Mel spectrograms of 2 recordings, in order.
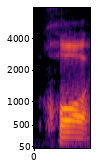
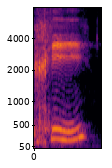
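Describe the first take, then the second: First: The kh sound is heavy and full. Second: The kh sound is light and thin. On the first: The speaker calls it right. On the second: The speaker calls it wrong. "Don't say khi"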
